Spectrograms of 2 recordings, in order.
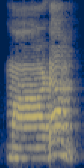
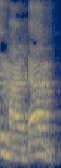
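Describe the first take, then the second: First: மாடம் with the "aa" held long; long vowel. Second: மடம் with a short first "a"; short vowel. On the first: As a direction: stretch the first vowel of மாடம். (மாடம் நெடிலாக, நீட்டி) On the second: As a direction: keep the opening of மடம் brief. (மடம் குறிலாக, குறுக்கி) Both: Shown as a demonstration. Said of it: "துணைக்கால் போட்டு".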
